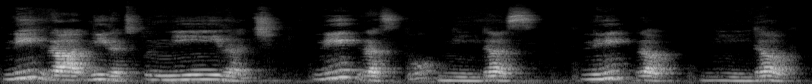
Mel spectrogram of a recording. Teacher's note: यदि किसी विसर्ग के बाद में र हो तो विसर्ग का लोप हो जाता है और उससे पूर्व का स्वर दीर्घ हो जाता है।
